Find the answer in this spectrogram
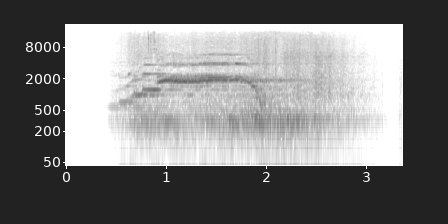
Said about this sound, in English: Let's talk a little bit about the elk rut. I am going to play you guys a sound.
